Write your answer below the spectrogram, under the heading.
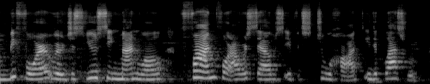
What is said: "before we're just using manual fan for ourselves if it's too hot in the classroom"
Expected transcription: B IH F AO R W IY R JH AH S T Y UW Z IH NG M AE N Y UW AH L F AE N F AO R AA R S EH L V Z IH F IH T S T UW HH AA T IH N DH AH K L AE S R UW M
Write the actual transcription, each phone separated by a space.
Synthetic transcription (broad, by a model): B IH F AO R W IY R JH AH S T Y UW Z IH NG M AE N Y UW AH L F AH N F AO R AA R S EH L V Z IH F IH T S T UW HH AA T IH N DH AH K L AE S R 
